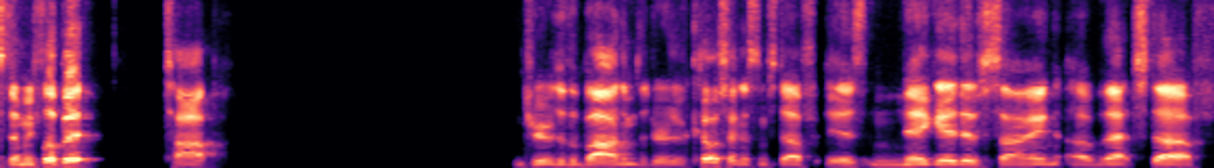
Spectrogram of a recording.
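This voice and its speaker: A man teaching a maths class in an informal coaching way, calling out instructions like an exam proctor and explaining step by step. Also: mid-range voice. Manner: informal, coaching students directly. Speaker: calculus instructor running a timed exam review.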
